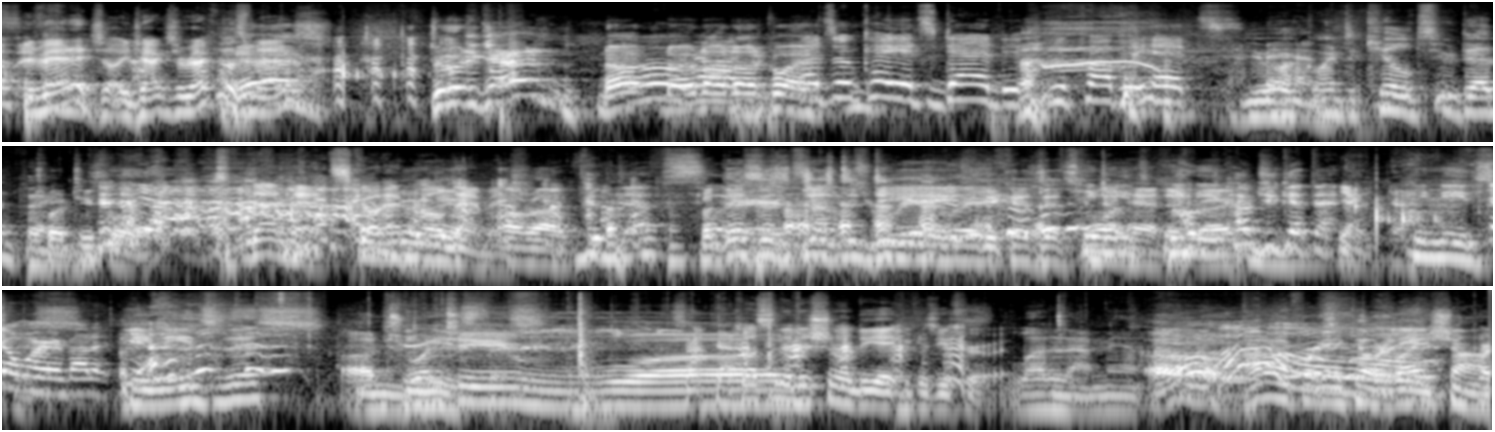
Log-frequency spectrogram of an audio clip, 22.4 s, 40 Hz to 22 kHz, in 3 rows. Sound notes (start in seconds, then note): 8.0 all laugh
